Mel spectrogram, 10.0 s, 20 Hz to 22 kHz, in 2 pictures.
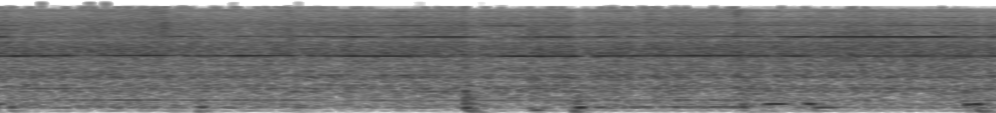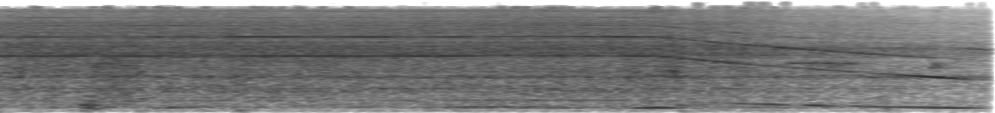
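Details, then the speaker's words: Goblin Solo vacuum cleaner fitted with a replacement dome motor, thought to be 1000 W, after the original broke: steady high motor roar with a falling whistle as it spins down, an annoying wind-down noise that was not there before. "Wasn't making that annoying wind down sound before, but it is now."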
